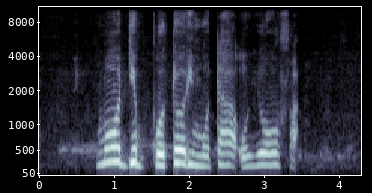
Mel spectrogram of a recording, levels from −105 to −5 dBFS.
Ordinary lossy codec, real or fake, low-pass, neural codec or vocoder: MP3, 96 kbps; fake; 9.9 kHz; codec, 24 kHz, 3 kbps, HILCodec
